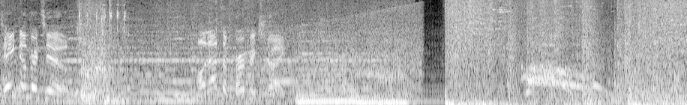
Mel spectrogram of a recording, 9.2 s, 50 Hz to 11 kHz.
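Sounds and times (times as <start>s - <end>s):
speech: 0.2s - 1.8s, 2.6s - 4.5s
car engine revving: 1.0s - 6.3s
car crashing into another car: 5.9s - 9.1s.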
